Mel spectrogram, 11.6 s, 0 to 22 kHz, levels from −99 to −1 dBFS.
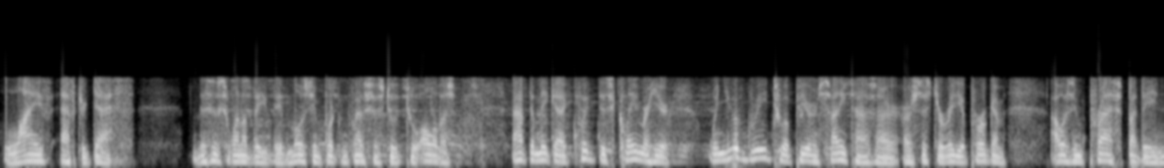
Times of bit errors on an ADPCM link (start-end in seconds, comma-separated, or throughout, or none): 7.26-7.43, 11.24-11.45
